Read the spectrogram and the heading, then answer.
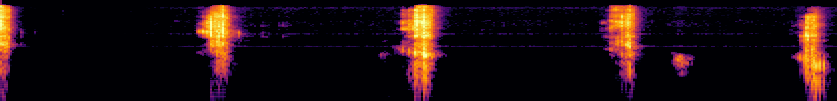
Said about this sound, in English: Yeah, I think he's very happy with me chewing.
